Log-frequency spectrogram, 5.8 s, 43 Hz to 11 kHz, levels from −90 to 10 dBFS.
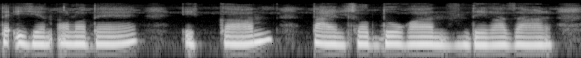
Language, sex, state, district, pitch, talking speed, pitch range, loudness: Chakma, female, Tripura, Dhalai, 170 Hz, 70 wpm, 160-175 Hz, -13 LUFS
